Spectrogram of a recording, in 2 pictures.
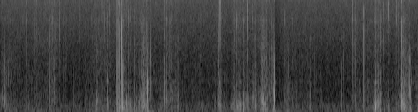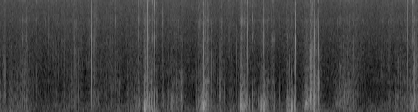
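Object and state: Silicone ear of a binaural microphone being scratched.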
